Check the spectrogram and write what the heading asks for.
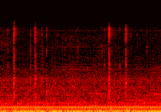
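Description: A few faint, scattered clicks of a stylus tapping on a pen tablet during handwriting, over a steady low hum.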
